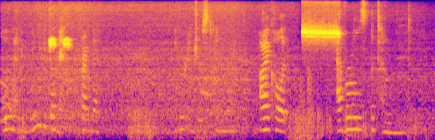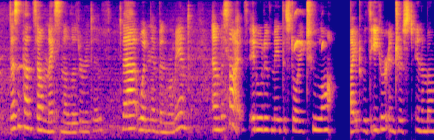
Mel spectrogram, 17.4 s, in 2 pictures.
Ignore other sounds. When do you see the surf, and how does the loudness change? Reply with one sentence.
The surf can be heard from 0.0 to 13.4 s, getting quieter.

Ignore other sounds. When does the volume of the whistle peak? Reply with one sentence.
The volume of the whistle peaks at 6 seconds.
